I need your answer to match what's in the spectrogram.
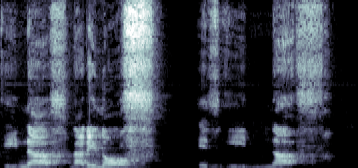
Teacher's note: the vowel sound in enough is that lazy schwa sound again, like when you go, it's enough.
